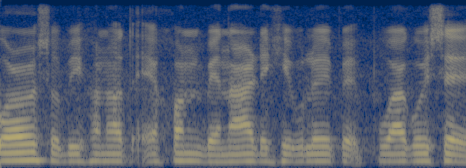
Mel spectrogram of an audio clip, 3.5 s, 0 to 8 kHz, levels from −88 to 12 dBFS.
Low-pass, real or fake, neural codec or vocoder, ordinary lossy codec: 7.2 kHz; real; none; none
